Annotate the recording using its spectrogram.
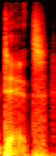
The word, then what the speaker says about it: debt: and of course we don't pronounce the B in debt.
